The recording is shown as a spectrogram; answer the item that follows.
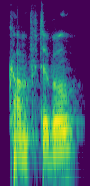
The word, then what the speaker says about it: comfortable: you have FNT yeah so the O and the R is really not necessary comfortable okay we can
